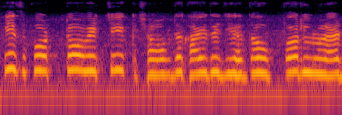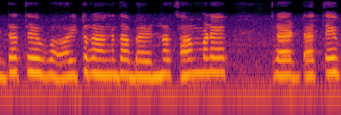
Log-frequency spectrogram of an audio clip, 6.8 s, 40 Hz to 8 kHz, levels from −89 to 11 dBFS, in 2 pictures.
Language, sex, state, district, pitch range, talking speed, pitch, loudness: Punjabi, male, Punjab, Fazilka, 255-285 Hz, 200 wpm, 270 Hz, -14 LUFS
